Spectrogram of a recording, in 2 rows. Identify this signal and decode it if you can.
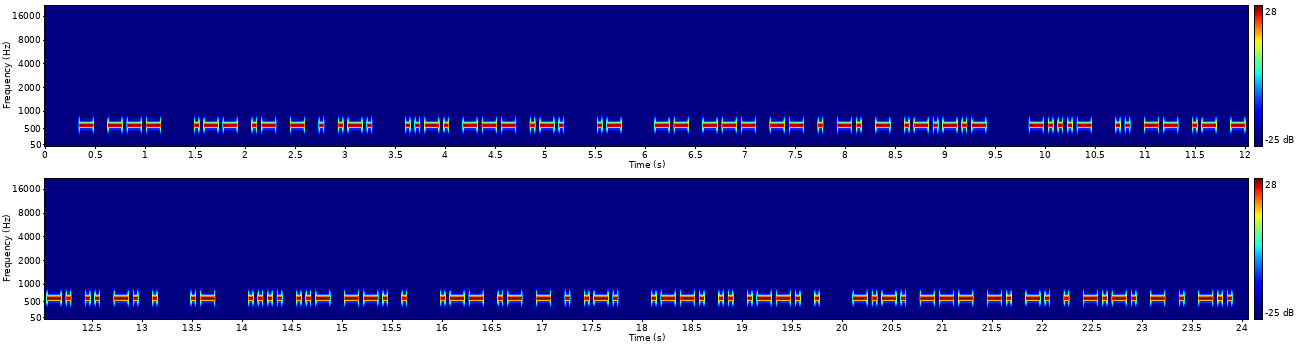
Morse code, heard as a keyed tone, about 25 wpm, 600 Hz. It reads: TO WATER FOR A MOMENT. <BT> IMAGINE A HUGE WATER PIPE CONNECTED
